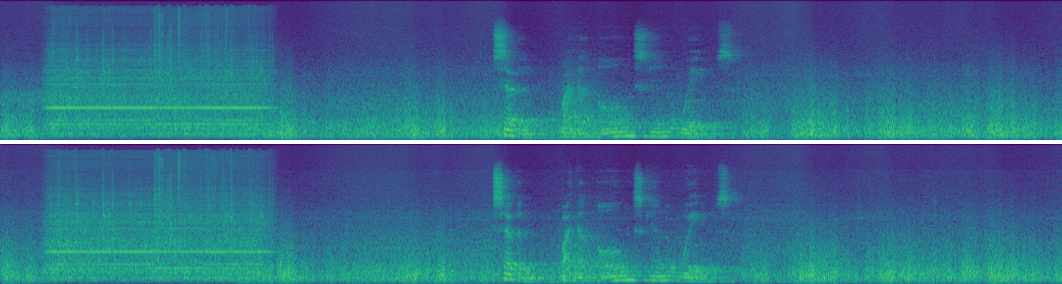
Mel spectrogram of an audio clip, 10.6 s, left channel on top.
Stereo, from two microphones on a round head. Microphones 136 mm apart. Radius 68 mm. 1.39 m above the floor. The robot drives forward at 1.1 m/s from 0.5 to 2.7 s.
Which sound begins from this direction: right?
A man speaking, at 4.9 s.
